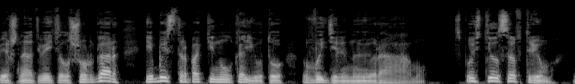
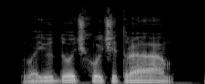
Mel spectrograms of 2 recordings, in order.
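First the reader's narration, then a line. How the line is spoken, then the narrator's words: Quiet informing. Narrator (Russian): негромко сообщил он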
